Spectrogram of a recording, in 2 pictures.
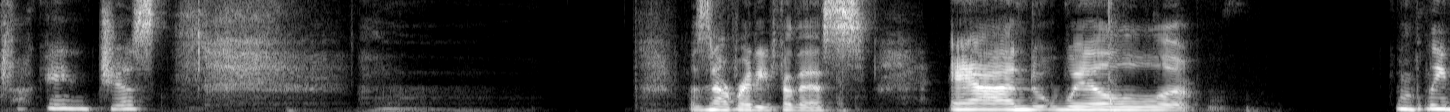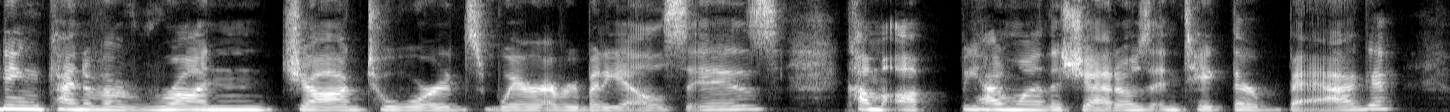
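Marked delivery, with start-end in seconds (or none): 0.0-4.3 fast, grumbling mutter under the breath. Player voicing their character as others start combat, grumbling under breath. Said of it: "grumbles and kind of like mutters under their breath".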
